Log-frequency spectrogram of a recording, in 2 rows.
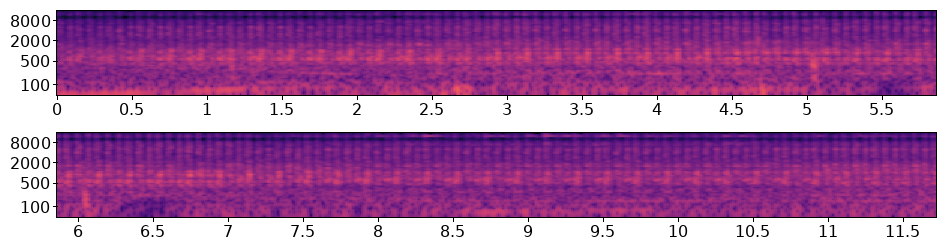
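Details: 2019 Ford F-150 5.0L V8 at idle with a steady, regular knock over the engine noise, persisting after new OEM timing components, phasers, actuators and solenoids; cause not identified.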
